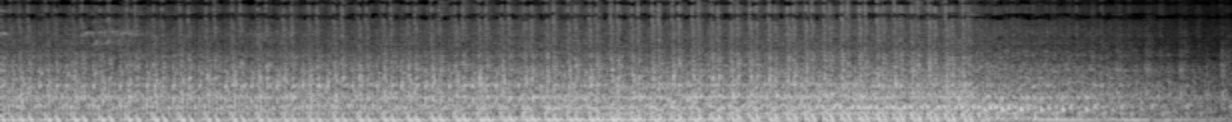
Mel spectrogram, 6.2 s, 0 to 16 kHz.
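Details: Previously seized Ford 4000 diesel tractor on starting fluid: a fast, uneven clatter with a knock in the rhythm for about five seconds, then it dies. Owner links the poor running to throttle and air, isn't worried about the knock yet, and suspects a diesel leak.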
